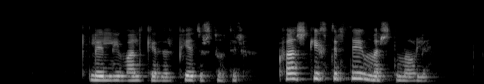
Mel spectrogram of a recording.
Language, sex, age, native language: Icelandic, female, 30-39, Icelandic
